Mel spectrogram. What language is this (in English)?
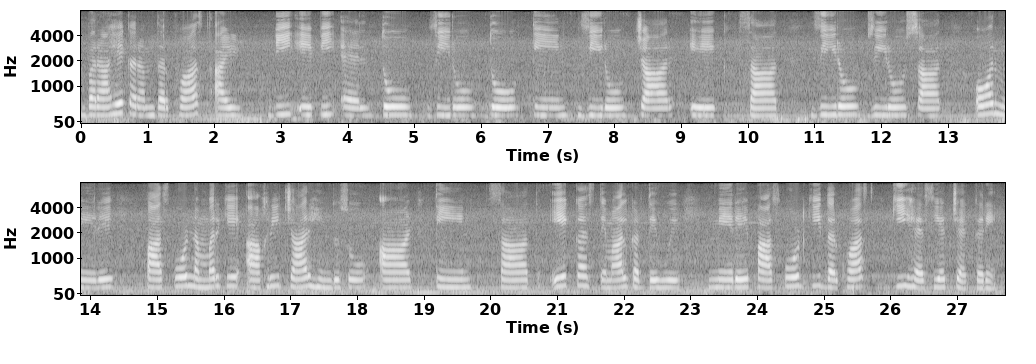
Urdu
